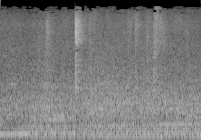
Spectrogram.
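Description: Vintage bus engine running steadily, its low note dropping about half a second in, with a couple of brief high rattles.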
